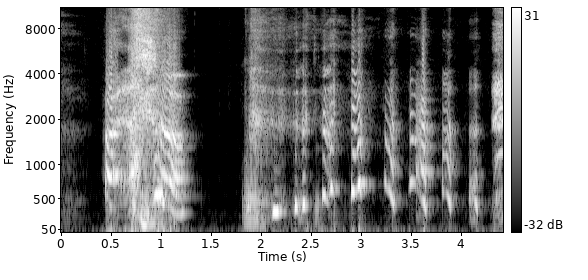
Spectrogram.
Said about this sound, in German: Ach so, warte, ich muss niesen.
